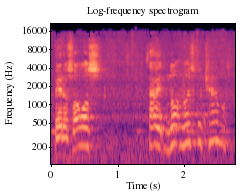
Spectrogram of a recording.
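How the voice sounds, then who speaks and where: A man preaching a sermon, asking rhetorical questions and swinging between loud and soft delivery. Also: high-pitched, lively intonation, a little slow, a little hiss or hum, low-quality recording. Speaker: pastor.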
